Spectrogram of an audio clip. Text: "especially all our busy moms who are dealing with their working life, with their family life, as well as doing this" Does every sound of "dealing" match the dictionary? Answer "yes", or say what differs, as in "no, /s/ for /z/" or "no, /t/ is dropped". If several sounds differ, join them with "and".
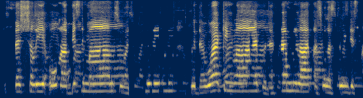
no, /l/ is dropped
